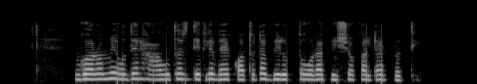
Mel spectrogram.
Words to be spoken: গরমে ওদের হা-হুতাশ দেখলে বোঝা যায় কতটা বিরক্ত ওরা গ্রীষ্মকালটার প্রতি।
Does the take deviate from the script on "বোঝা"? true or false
true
